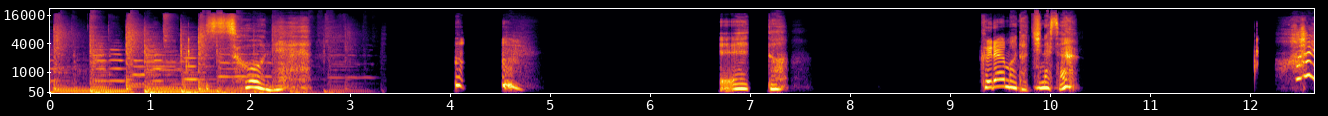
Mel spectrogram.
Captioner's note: ahem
